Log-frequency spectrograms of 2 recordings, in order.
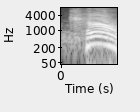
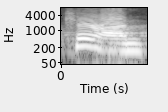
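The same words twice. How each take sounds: First: The name begins with a soft SH sound. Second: The name begins with a hard K sound. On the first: It honors a wife named Charlene. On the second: It follows the original Greek spelling.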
